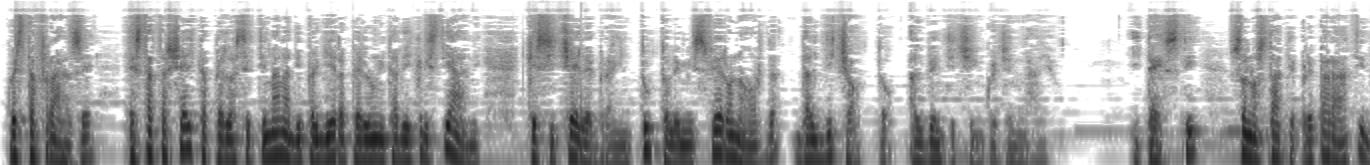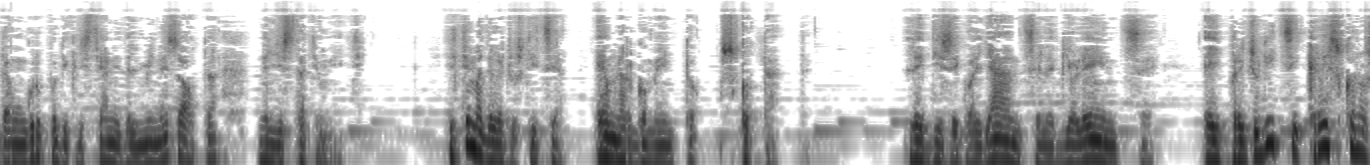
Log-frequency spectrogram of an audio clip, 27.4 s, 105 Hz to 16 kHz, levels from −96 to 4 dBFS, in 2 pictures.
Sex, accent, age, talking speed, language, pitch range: male, native, 50-69, 125 wpm, Italian, 100-130 Hz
